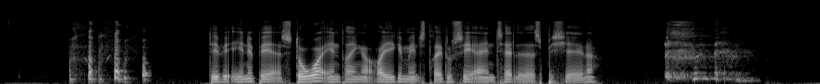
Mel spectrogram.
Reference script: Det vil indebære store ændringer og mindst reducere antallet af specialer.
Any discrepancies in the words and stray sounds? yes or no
yes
